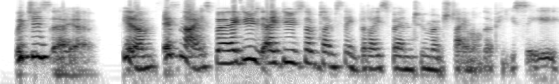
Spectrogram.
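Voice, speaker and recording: A woman speaks with a Welsh accent. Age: 20s. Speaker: streamer. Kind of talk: interview.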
